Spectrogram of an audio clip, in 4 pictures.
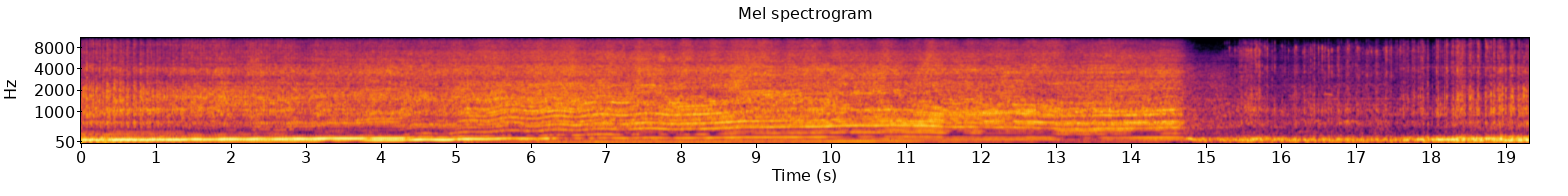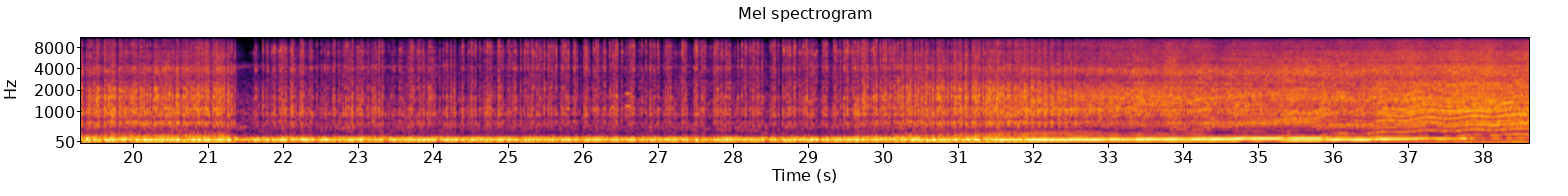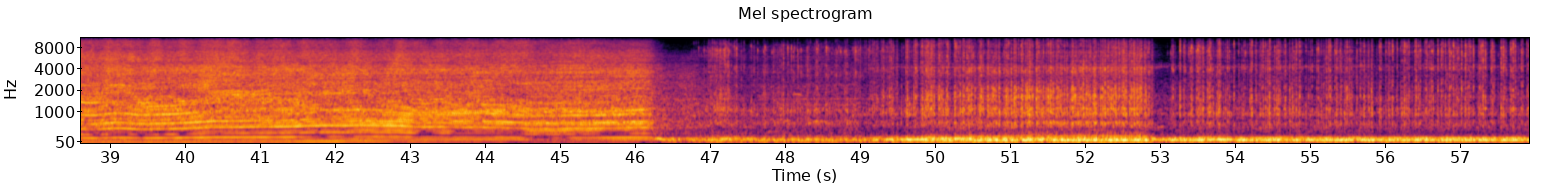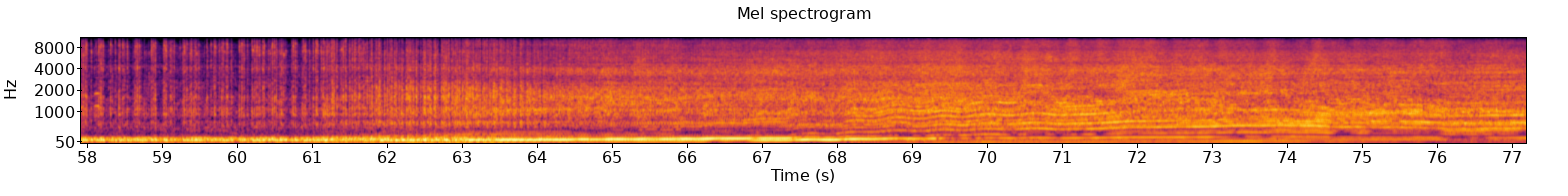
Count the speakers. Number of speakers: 0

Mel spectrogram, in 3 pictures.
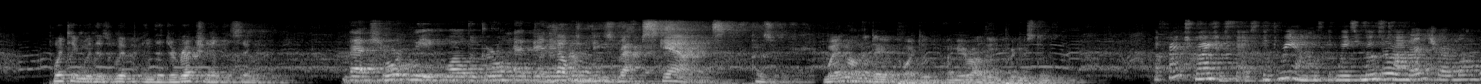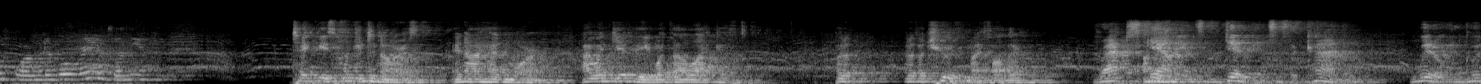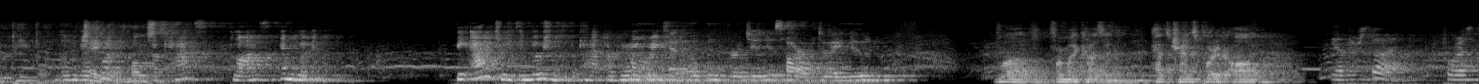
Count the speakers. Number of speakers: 7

